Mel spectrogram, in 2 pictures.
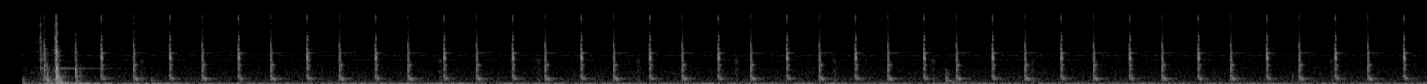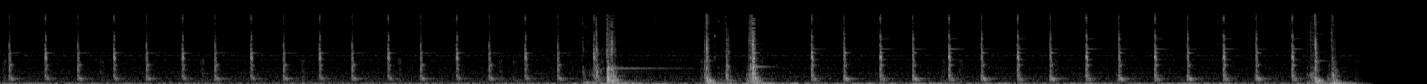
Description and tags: Saab 9000 turbo, vm 1993. Suuntavilkku päälle sisällä autossa, naksuttaa eri suuntiin, pois päältä.
(Saab 9000 CSE, 2 lit.).
Paikka/Place: Suomi / Finland / Vihti
Aika/Date: 15.10.1993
